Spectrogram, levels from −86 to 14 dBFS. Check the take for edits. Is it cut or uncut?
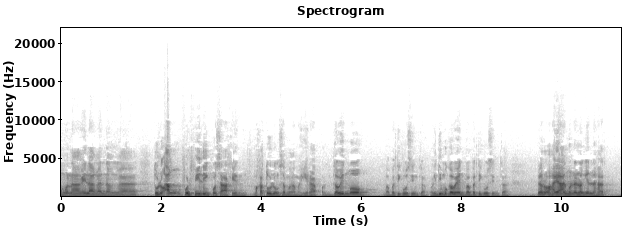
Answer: cut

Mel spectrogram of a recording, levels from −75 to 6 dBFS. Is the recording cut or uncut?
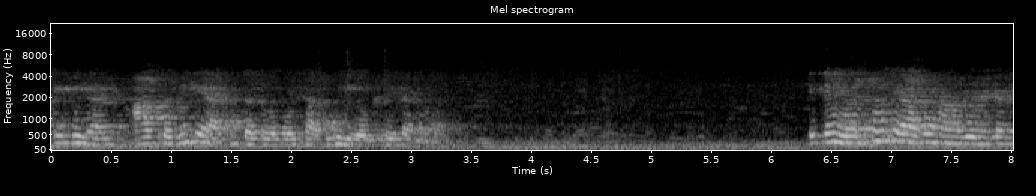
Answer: uncut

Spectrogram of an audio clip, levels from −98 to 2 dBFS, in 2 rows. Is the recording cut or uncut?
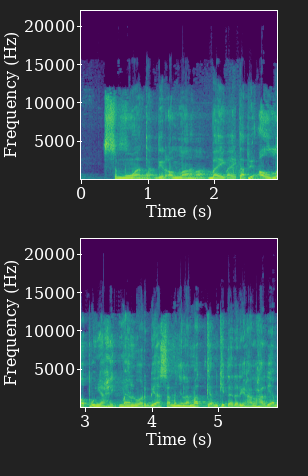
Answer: cut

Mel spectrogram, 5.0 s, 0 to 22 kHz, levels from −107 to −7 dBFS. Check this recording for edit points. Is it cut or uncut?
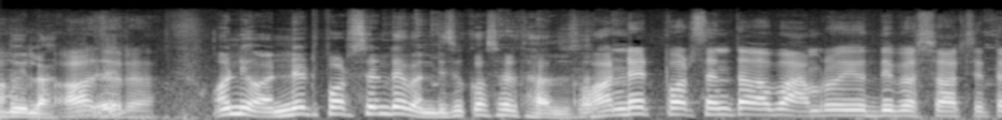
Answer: uncut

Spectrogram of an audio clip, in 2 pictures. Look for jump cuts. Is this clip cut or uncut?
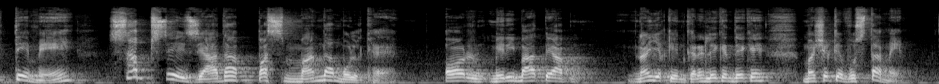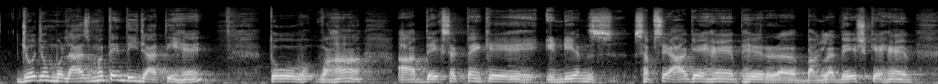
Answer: uncut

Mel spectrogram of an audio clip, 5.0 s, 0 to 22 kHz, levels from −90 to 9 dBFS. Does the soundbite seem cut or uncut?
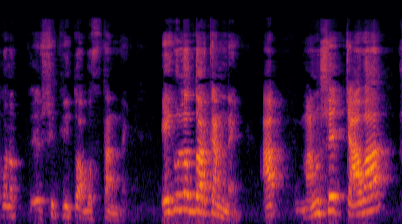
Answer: uncut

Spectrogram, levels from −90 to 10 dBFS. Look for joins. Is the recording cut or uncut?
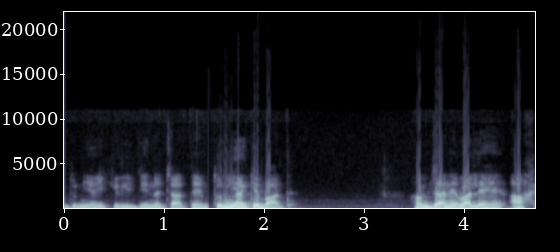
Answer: cut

